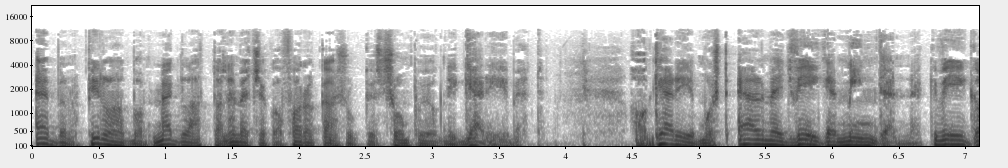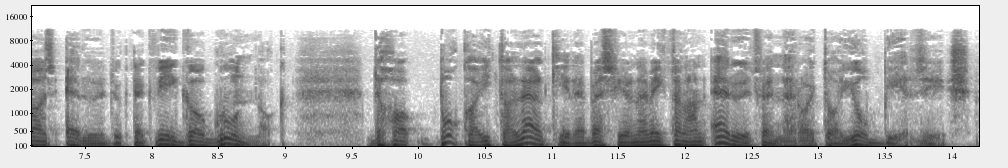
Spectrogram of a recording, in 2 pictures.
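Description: A deep-voiced male narrator reading a storybook aloud with a husky, breathy grain. His pitch moves in a lively, animated way. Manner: expressive reading. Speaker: audiobook narrator.

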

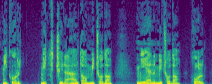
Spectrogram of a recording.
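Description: A man's voice: fairly low pitch, sing-song, slightly rough, no echo, pitched above the performer's own voice. Man playing a keen riddle-poser, declaiming, dry close sound. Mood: eager. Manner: eager, declaiming. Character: eager adult friend posing riddles at the table.

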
